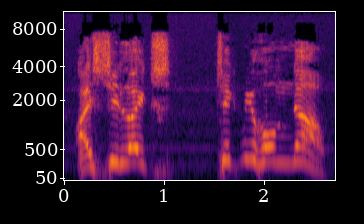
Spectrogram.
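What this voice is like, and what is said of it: Poor imitation of a Russian man. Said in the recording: “my poor imitation of the Russian man”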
